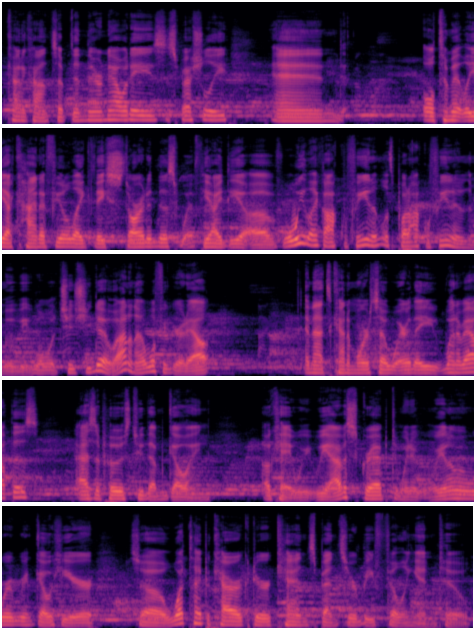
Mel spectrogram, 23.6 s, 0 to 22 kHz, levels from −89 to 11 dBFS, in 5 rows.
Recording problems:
background chatter; noticeable; throughout; 4 voices, 10 dB below the speech

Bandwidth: 17 kHz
